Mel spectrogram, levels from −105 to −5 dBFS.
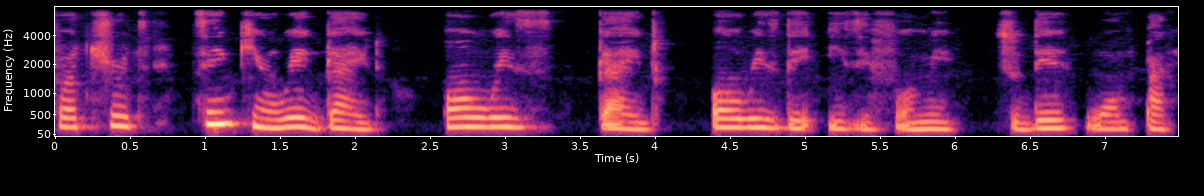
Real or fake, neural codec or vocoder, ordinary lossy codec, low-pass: real; none; none; 7.2 kHz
